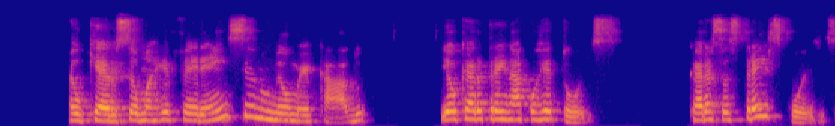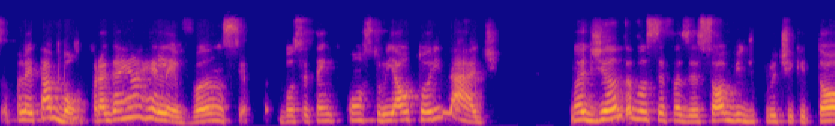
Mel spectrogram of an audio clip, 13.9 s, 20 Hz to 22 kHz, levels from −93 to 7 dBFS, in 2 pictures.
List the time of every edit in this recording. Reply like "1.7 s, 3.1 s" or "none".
none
